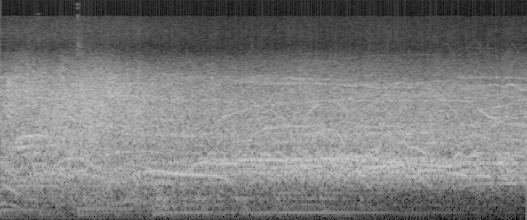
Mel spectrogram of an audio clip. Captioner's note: audience cheering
